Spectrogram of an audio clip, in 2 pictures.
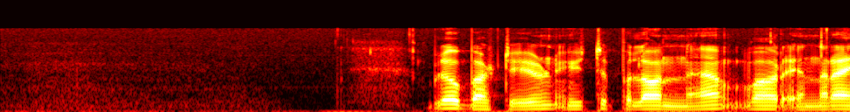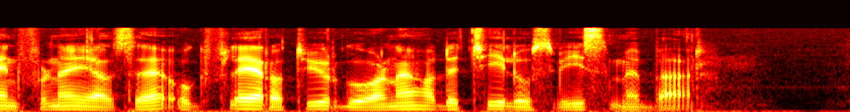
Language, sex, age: Norwegian, male, 21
